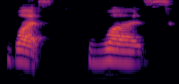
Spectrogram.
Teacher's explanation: the a makes the uh sound and the s makes the z sound just like in the word is it sounds like there's a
